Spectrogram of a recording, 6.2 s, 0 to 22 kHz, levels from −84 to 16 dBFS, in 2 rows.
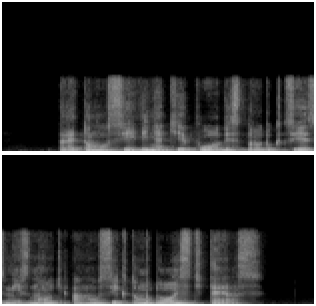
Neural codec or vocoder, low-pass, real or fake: autoencoder, 48 kHz, 32 numbers a frame, DAC-VAE, trained on Japanese speech; 10.8 kHz; fake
